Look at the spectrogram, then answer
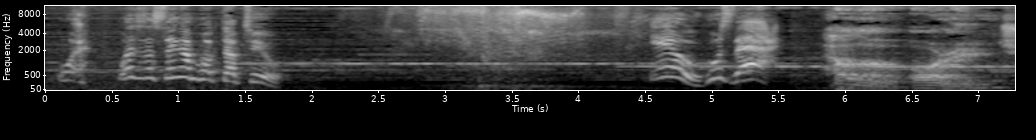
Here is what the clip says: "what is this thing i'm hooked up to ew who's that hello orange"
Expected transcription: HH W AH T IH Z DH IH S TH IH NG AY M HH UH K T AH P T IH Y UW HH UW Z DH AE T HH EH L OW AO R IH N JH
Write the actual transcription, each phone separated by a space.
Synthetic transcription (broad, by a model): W W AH T IH Z DH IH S TH IH NG AY M HH UH K T AH P T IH Y UW HH UW Z DH AE T HH EH L OW AO R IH N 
